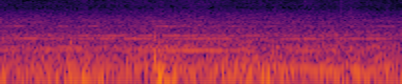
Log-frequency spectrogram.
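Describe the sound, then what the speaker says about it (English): Inside a London train carriage at a station, a steady low rumble and hum with faint tonal whine and a small clunk partway through, with no talking. "what we're doing now is we're going to take this train here back up to Kentish Town"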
